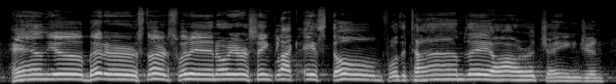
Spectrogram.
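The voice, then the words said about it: Imitates another person's singing voice. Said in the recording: “See, Pastor, you can't sing. Neither could Bob Dylan, amen? So I did a pretty good imitation there.”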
